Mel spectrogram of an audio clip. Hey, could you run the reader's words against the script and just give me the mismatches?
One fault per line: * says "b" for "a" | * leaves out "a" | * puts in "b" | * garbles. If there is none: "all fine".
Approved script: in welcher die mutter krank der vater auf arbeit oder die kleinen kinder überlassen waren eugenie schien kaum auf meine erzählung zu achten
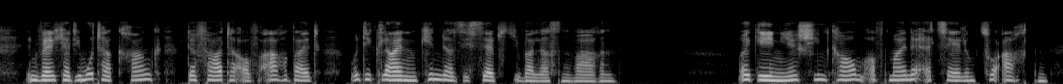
* says "und" for "oder"
* puts in "sich selbst"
